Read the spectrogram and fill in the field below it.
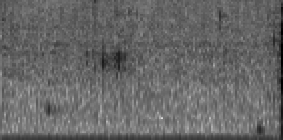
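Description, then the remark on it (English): Soft, wet mouth noises of someone sipping water, ending in one brief, sharper slurp near the end, over a steady low electrical hum. “This water is wonderful.”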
